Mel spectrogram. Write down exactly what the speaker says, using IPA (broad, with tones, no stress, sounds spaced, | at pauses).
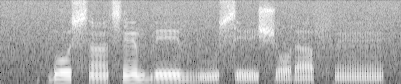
ɓ o˦ s ã˧ s ɛ̃˦ b eː˧ v u˨˦ s eː˧ ʃ ɔ˧ ɾ a˦ f ɛ̃˧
